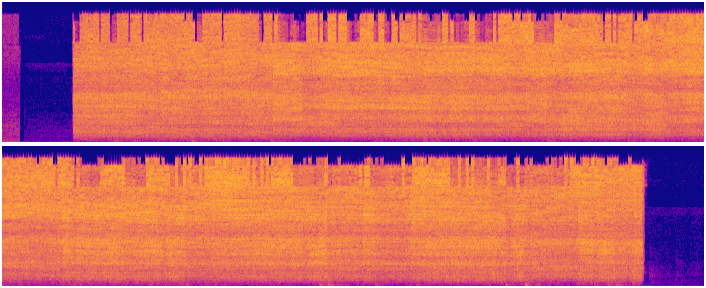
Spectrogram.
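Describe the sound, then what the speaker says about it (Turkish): A steam cleaning machine hisses steadily as it cleans a kitchen stove, a loud, close, continuous jet of steam that starts abruptly and runs unbroken for nearly ten seconds before cutting off, with no talking. "Deterjansız bezle temizledikten sonra kalan atıkları tekrar buhar makinesiyle temizleyeceğim."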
